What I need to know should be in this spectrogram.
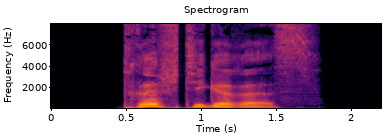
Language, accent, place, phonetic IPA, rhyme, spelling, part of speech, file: German, Germany, Berlin, [ˈtʁɪftɪɡəʁəs], -ɪftɪɡəʁəs, triftigeres, adjective, De-triftigeres.ogg
- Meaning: strong/mixed nominative/accusative neuter singular comparative degree of triftig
